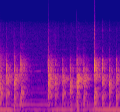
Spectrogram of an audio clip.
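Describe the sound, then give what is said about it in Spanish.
Knocking on the door of a straw house in a children's tale: many sharp, hollow raps in an uneven rhythm, with no voices. “Entonces el lobo pegó a la puerta”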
